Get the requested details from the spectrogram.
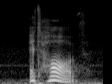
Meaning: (noun) sea, ocean; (verb) imperative of hava
- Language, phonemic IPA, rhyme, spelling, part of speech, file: Swedish, /hɑːv/, -ɑːv, hav, noun / verb, Sv-hav.ogg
